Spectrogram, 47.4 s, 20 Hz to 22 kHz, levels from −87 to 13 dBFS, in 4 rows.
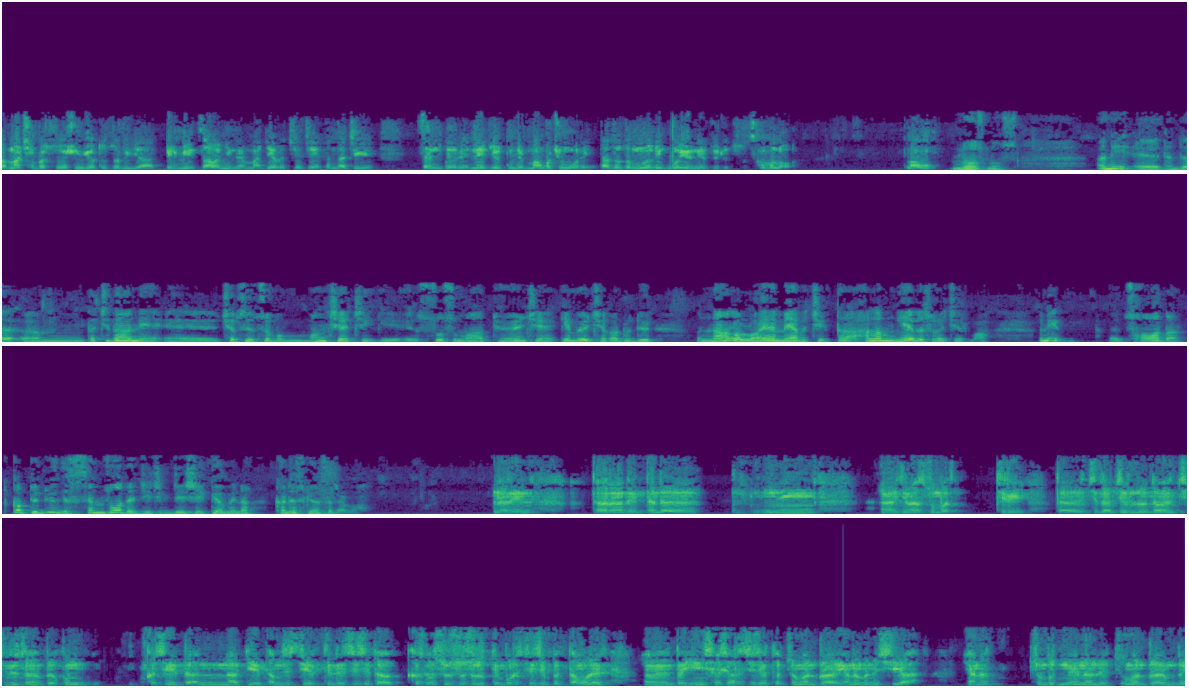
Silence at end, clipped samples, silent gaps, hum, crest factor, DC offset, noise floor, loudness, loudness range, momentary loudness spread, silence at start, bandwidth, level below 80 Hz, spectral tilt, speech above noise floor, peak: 0 s; under 0.1%; none; none; 18 dB; under 0.1%; -60 dBFS; -16 LUFS; 7 LU; 12 LU; 0 s; 8 kHz; -56 dBFS; -2 dB/octave; 42 dB; 0 dBFS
